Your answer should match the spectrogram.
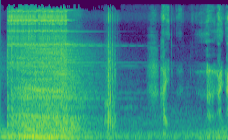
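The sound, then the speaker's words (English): A loud telephone bell rings in a burst of rapid metallic clatter for just over a second, then stops, followed by brief quiet speech. “Even the ring on this one sounds like trouble.”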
